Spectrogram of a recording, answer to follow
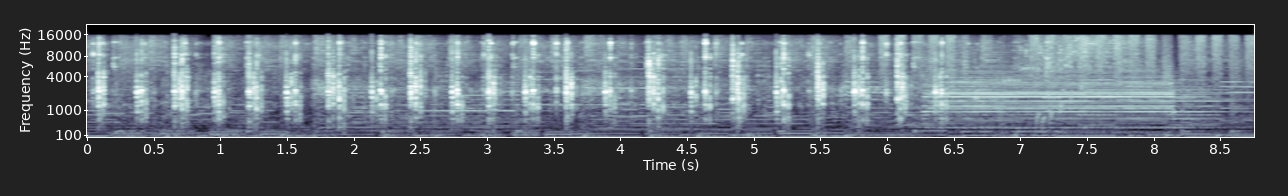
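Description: Quick, even clicks of a hockey stick blade tapping a puck from side to side on a concrete floor, about four or five a second, over background music with a low bass line. The clicks stop about six and a half seconds in, and the music settles into a held chord.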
